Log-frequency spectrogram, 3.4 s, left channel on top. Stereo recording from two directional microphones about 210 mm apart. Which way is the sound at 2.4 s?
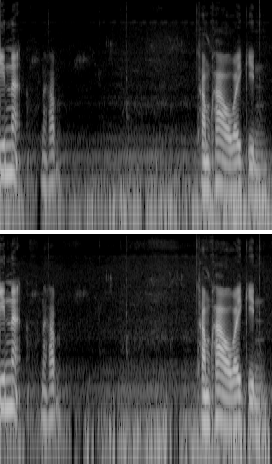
Centre (ahead or behind).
